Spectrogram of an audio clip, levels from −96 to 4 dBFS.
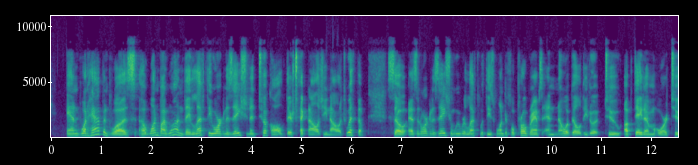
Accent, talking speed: American, 190 wpm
